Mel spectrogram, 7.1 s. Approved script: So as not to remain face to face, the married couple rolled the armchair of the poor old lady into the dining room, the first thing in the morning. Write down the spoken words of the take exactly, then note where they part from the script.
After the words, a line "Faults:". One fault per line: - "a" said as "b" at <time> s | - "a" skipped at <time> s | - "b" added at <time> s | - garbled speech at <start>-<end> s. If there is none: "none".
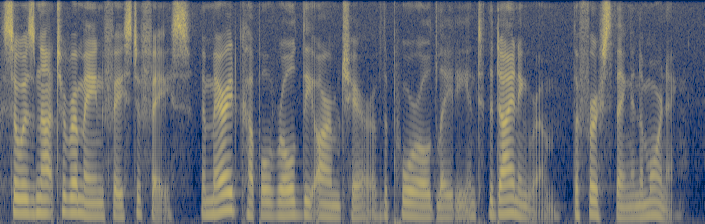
So as not to remain face to face, the married couple rolled the armchair of the poor old lady into the dining room, the first thing in the morning.
Faults:
none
